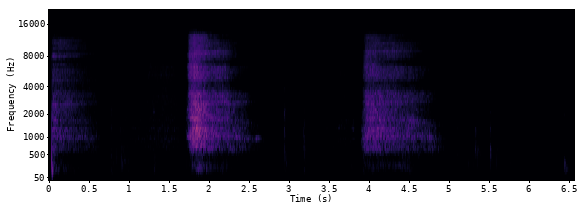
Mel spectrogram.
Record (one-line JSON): {"exhalation_length": "6.6 s", "exhalation_amplitude": 21654, "exhalation_signal_mean_std_ratio": 0.34, "survey_phase": "beta (2021-08-13 to 2022-03-07)", "age": "45-64", "gender": "Male", "wearing_mask": "No", "symptom_cough_any": true, "symptom_diarrhoea": true, "symptom_onset": "2 days", "smoker_status": "Current smoker (1 to 10 cigarettes per day)", "respiratory_condition_asthma": false, "respiratory_condition_other": false, "recruitment_source": "REACT", "submission_delay": "1 day", "covid_test_result": "Negative", "covid_test_method": "RT-qPCR", "influenza_a_test_result": "Negative", "influenza_b_test_result": "Negative"}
